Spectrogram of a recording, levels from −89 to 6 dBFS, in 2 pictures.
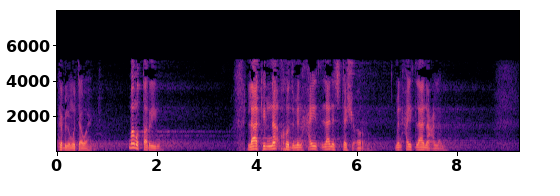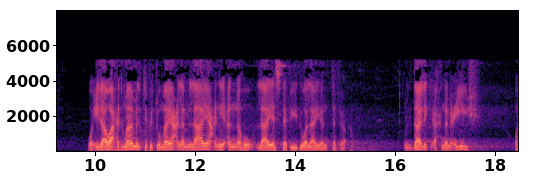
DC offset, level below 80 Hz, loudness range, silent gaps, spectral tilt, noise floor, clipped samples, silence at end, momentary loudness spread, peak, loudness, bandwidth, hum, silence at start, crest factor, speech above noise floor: under 0.1%; -52 dBFS; 8 LU; none; -11 dB/octave; -65 dBFS; under 0.1%; 0 s; 13 LU; -4 dBFS; -23 LUFS; 5.4 kHz; none; 0 s; 20 dB; 43 dB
